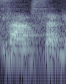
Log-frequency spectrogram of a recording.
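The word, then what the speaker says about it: Samson: ने दिया था hallelujah in English it will pronounce सैमसन एस आ एम एस ओ एन सैमसन सैमसन वास वन ऑफ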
